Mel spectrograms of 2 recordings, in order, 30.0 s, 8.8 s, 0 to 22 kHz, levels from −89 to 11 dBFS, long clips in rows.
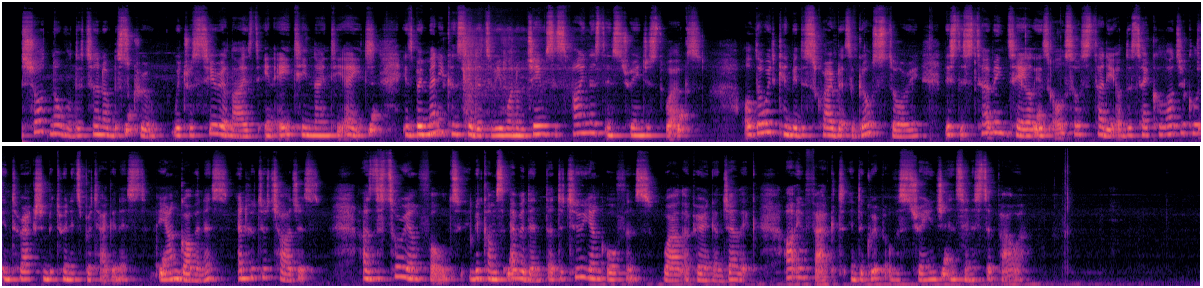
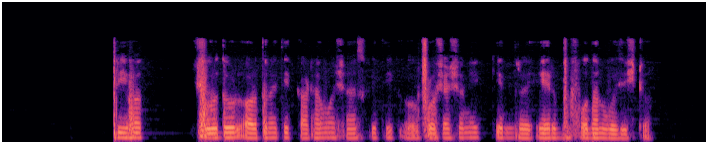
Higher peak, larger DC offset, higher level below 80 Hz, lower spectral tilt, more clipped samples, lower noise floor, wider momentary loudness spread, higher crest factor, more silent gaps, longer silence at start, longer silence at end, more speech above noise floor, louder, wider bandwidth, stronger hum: second, -4 dBFS vs 0 dBFS; neither; about the same, -52 dBFS vs -54 dBFS; second, -4 dB/octave vs -5.5 dB/octave; neither; second, -63 dBFS vs -88 dBFS; second, 8 LU vs 13 LU; about the same, 22 dB vs 20 dB; neither; second, 0.25 s vs 1.4 s; first, 1.7 s vs 0.7 s; second, 38 dB vs 69 dB; second, -25 LUFS vs -19 LUFS; first, 19 kHz vs 7.8 kHz; neither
